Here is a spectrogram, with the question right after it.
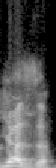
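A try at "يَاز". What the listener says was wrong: ইয়াজ, ইয়াজ না, ইয়াজ, জিমটাকে টাইট করতে হবে, আর ইয়াজ বললে এটা হয়ে যাবে, জাল হয়ে যাবে, ইয়াজ,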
